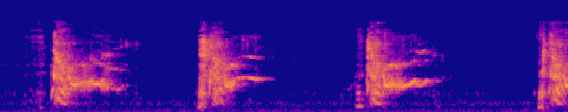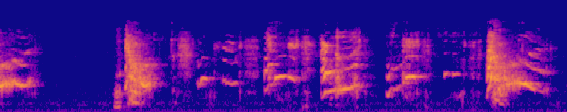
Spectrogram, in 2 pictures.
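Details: Small pet dog with a cute little bark, yapping in short high barks roughly every one and a half seconds, then a quicker run of yips and whimpering barks toward the end.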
